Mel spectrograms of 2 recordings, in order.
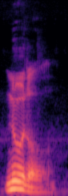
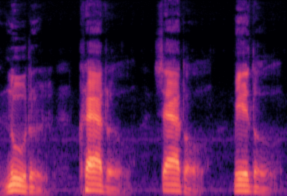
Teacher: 이제는 성절자음 L 사운드가 왔을 때 그 앞에 드 사운드가 아주 약해진다. 약한 파열이 된다. noodle, cradle, saddle, middle.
